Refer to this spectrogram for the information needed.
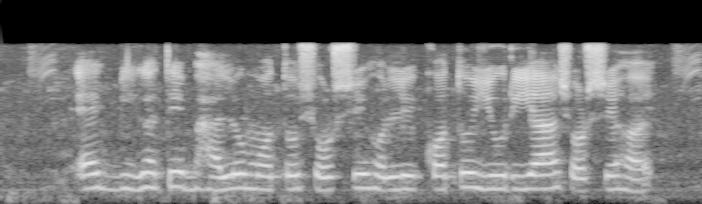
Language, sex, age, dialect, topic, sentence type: Bengali, female, 18-24, Rajbangshi, agriculture, question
